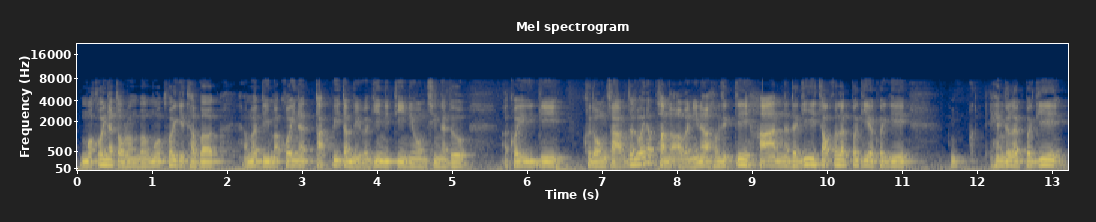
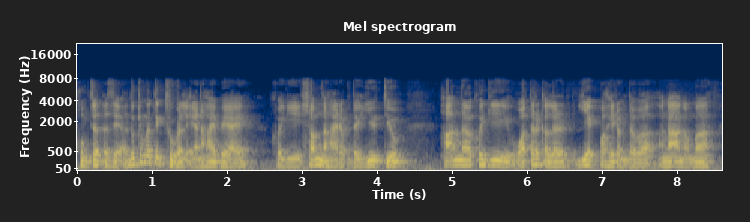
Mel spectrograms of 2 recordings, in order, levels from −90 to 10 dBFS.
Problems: none marked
